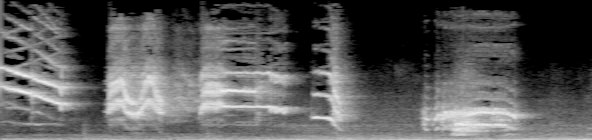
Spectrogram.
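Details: Orange-headed thrush song used to make other thrushes sing: a tight sequence of high, rich whistles, wavering trills and a sharp downward note, ending with a lower, fuller warble.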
